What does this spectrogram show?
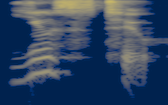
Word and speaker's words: used to: Okay, listen to my pronunciation in that expression. Used to used to. So the D, it's gone. Okay. And we really lean into the two part kind of depending.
